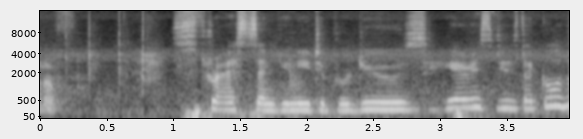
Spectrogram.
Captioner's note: hands smack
